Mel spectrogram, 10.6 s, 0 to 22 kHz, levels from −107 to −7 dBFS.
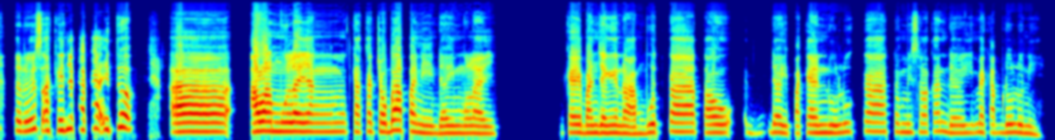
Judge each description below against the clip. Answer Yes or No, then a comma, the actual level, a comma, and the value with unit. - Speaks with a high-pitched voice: Yes, high, 235 Hz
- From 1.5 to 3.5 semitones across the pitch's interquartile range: Yes, average, 2.8 semitones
